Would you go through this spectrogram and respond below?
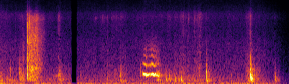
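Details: Cat coughing and choking after eating chili powder: a sharp, harsh cough, then a strained voiced gag and a short final hack.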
